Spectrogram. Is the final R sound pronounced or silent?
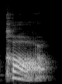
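silent. The final R is not pronounced. "geralmente esse R não é pronunciado, seria car"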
